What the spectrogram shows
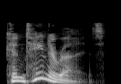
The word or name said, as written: containerize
